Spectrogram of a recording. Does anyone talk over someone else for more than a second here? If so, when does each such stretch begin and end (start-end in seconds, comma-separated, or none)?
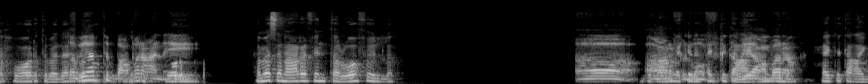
0.7-2.0, 6.5-8.0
